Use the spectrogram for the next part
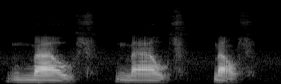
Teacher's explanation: the diphthong or the diphthong in mouth starting at AA and gliding up to an ooh sound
